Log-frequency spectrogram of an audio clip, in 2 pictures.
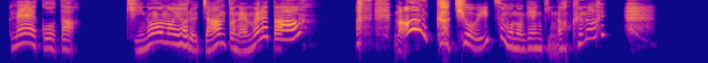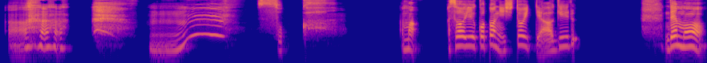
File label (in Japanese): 地声 幼馴染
